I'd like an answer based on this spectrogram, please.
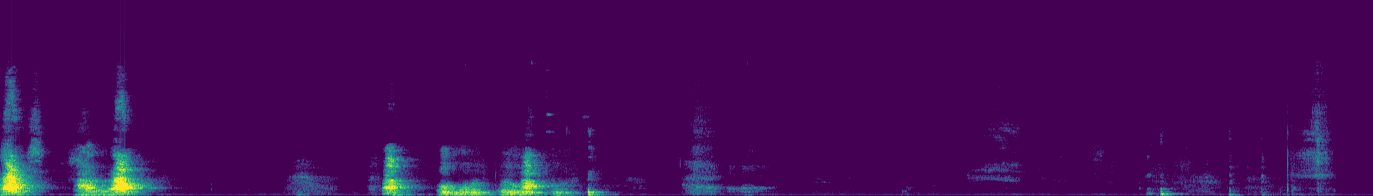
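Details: A female Basset Hound puppy named Gatsby barks at play indoors against Cocoa Puff: a cluster of loud, rough barks at the start and another mid-way, then quieter scattered sounds and voices in a small room.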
